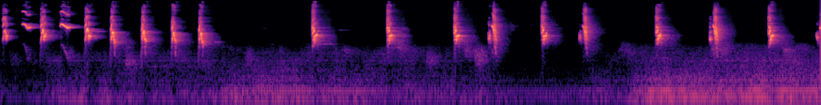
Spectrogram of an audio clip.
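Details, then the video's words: Long-tailed shrike song played to provoke a silent shrike into singing: sharp, harsh chip notes, rapid at first, then spaced about every half second to second, with a faint low hum late on. "CENDET MACET COBA PANCING DENGAR KICAU EFEKTIF SUPER LANTR BONGKR ISIAN INI DIJAMIN NYAUT"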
